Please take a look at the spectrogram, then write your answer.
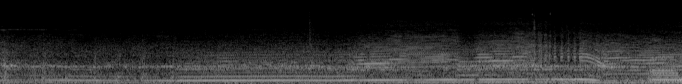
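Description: A race car lapping Sonoma Raceway in the iRacing simulator, engine droning steadily at high revs with rising pitch, then a sharp downshift drop near the end, continuous and close.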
